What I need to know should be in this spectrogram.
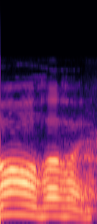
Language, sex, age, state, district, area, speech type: Assamese, male, 18-30, Assam, Tinsukia, rural, spontaneous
